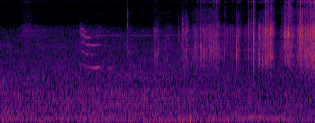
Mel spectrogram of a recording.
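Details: Kitten being coaxed out from under a car gives a brief, thin, high meow about one second in, falling slightly in pitch, half-buried in steady broadband rushing noise with scattered hissing bursts toward the end.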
